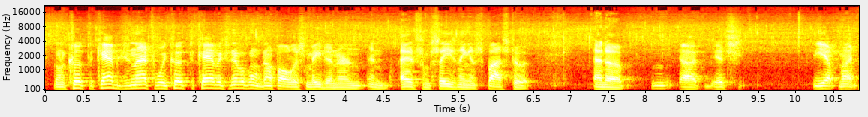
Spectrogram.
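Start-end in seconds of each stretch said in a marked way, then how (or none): 7.3-10.8 stammering, stumbling over words, much slower. Cooking on camera for viewers, the speaker stammers. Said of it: "I'm stammering".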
